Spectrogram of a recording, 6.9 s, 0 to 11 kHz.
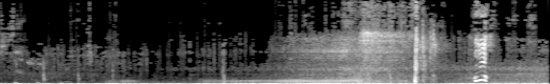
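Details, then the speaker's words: Subaru driven just after an HKS SQV4 blow-off valve install with no tune: steady engine rumble while driving, then one sharp gunshot-like crack on lift-off; owner suspects over-fueling when the air is vented; backfire on lift-off. "it's like a [ __ ] gunshot dude it was like [ __ ] gunshots"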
